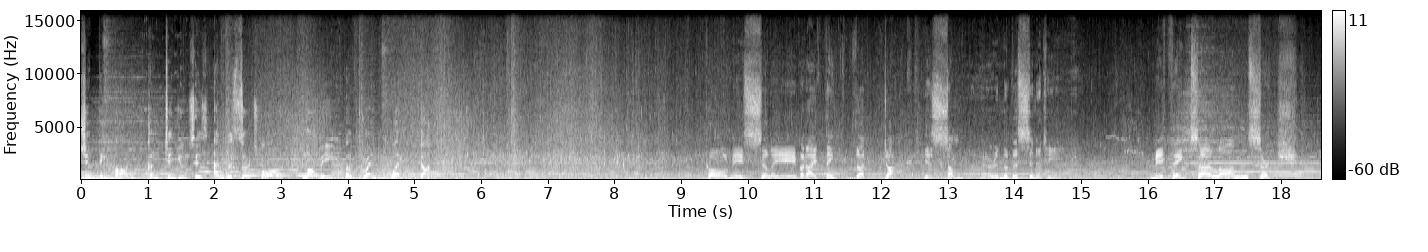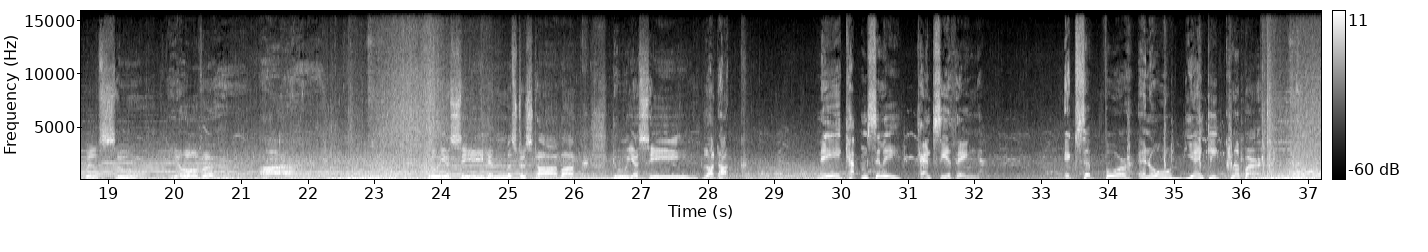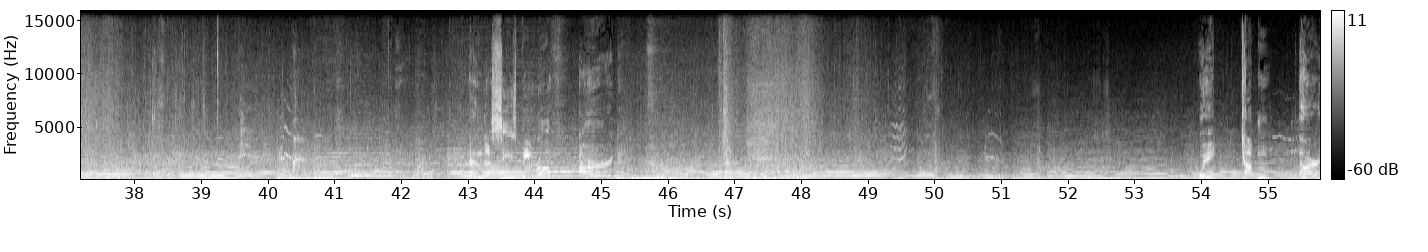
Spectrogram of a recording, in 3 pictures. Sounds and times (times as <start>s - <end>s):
Speech: 0.0s - 5.3s, 9.4s - 14.7s, 16.0s - 22.0s, 23.8s - 28.6s, 29.6s - 32.2s, 33.4s - 36.4s, 43.0s - 45.3s, 54.0s - 55.7s
Music: 0.0s - 28.1s, 36.2s - 55.7s.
